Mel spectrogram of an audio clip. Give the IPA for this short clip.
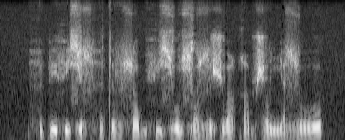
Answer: h ə pʲ ɔ fʲ a ɕ ə ɬ h ə t ə v ɬ ɔ b fʲ ɯ ɕ o ɕ ɔ ɮ ə ʃ o q a b ʃ ɔ ɲ a ɮ o

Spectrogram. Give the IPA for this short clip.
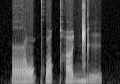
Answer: ʕ ɔ kʰ o qʰ i ɡ͡ǁ i

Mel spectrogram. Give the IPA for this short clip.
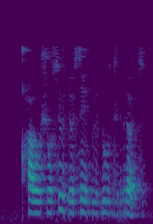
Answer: qʰ ɵ w o ʃ o s ʉ ɗ ø s e ɓ ʉ ɗ u d ʉ r œ t͡s

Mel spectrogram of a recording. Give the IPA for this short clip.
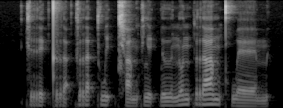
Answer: k r e˨˩ k̚ t r a˨˩ ʔ k r a˥˩ t̚ k w i˦˥ t̚ t͡ɕʰ a˩˦ m k l i˨˩ t̚ l ɯː˧ n o˥˩ n p r aː˥˩ m kʰ w ɛː˨˩ m

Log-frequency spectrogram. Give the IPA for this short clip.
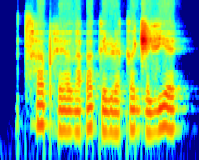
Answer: t͡sʰ ɐ pʰ ɛ ɐ̯ ð a ʔ ɐ k ɛ lʲ ɭ a k ɐ d͡ʒ a vʲ ɛ

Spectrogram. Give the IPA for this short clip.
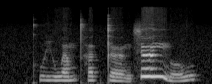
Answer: kʷʰ iː˨ w ɐ˨˧ m t̪ʰ ɐ˨˥ k̚ t̪ œː˨˩ ŋ s œː˥ n n̪ o˨˥ w

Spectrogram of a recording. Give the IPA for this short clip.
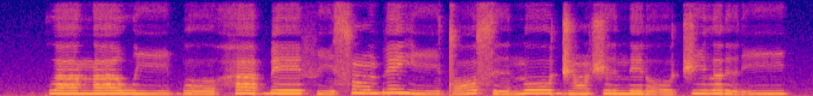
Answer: kʷ aː˧ ŋ aː˧ w iː˨ ɓ oː˨ h a˦ ɓ eː˧ f i˨ s ɔ̃˦ b e˦ j iː˨ d ɔ˨˦ s ɨ˨ n oː˦ d͡ʒ ɔ̃˦ ʃ ɨ˦ n e˦ ɾ oː˨ t͡ʃ i˦ l ə˦ ɾ ɨ˨ ɾ iː˦

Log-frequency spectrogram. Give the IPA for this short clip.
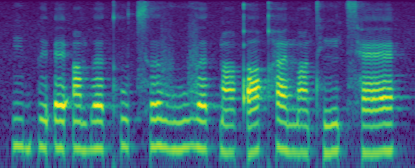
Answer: i b p ɪ ʔ ɛ ʔ ɑ̃ b ɜ kʰ u t͡sʰ ə v u v ɜ k͡p ɑ̃ qʼ ɒ qʰ ɛ m ɑ̃ tʰ ĩ t͡sʰ æ

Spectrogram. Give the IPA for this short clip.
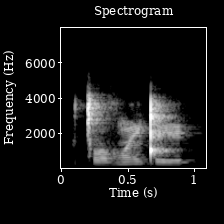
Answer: ǀ ɔ ʁʷ ẽ ǃ e

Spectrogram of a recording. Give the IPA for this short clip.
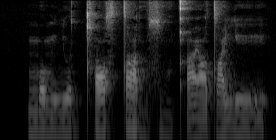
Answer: m o m ʎ u d cʰ ɔ sˤ tˤ ə˞ ɾ o̤ sˤ o̤ qʼ eː tˤ u ʎ i

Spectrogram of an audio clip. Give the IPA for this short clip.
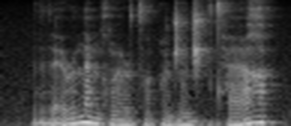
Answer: r ɛ̰ ɹ n æ n χʷ ɛ̃ ɹ t͡s ə̃ qʷ ə̃ d͡ʒ æ̃ d͡ʒ ə̰ k tʰ æ ʁ

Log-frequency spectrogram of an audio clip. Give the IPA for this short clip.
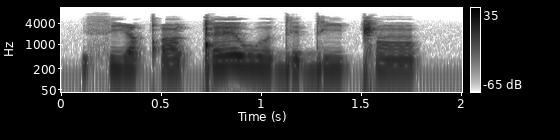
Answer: s i qʼ o ǃ ɛ w ʊ d ɪ d i ǁ ɔ̃

